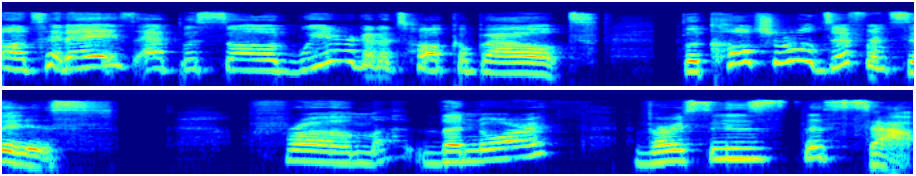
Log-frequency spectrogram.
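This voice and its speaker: A woman speaks very slowly in a New York accent, her high pitch swinging very widely. The background is quiet. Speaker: podcast host. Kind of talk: casual chat.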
